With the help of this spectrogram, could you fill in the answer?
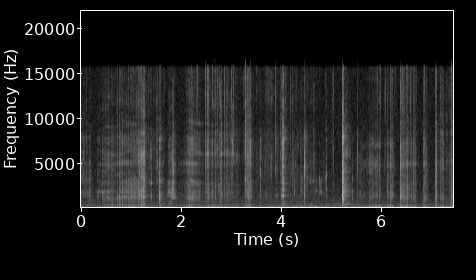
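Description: A metal utility blade scrapes and cuts through an old, solid beige bar of soap named "Spring" in repeated strokes. Each stroke gives a dry, crisp scrape with bright, sharp clicks and a faint low rumble underneath. The sounds are quiet and close, with only a very brief ring after each cut.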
